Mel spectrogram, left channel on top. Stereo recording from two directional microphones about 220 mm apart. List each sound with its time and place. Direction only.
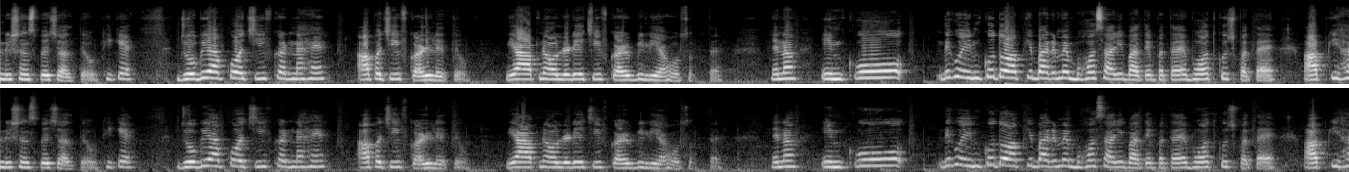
0.0 s speech: 45° left (ahead or behind)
